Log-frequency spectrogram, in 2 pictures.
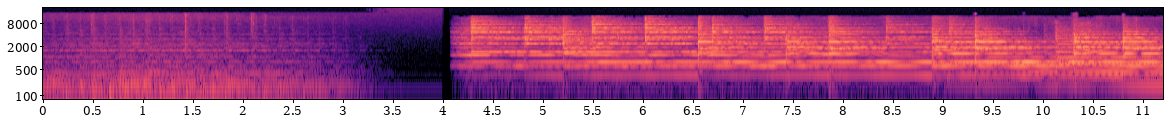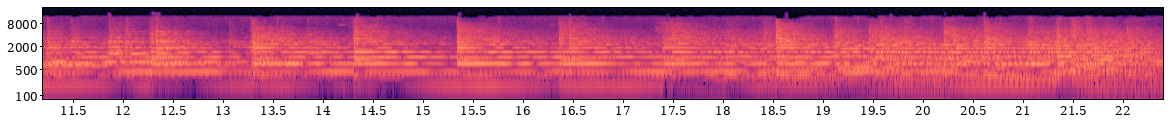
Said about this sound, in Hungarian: Hogy zúgnak szerte szét a nagy harangok. Bongásuk mély titokkal van tele. Mély gyorsan szállnak szélszárnyán a hangok. Megtelik velük a légtengere. Hangjuk belekiált az éjszakába. Minden harang, mint egy-egy ért torok.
